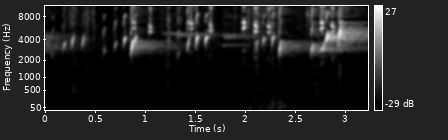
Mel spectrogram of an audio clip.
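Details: Goldfinch song for encouraging singing: a string of quick rising chirps followed by buzzy, tinkling trills and bright twittered phrases, continuous to the end.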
